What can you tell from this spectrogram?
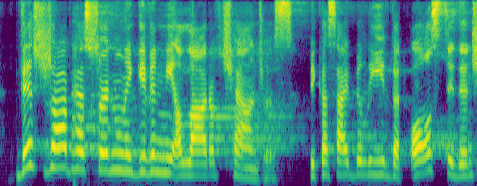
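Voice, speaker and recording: Noticeable background noise accompanies a woman with a fairly high pitch. She speaks at a moderate pace with lively intonation. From Philippines. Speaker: special education teacher. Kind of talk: prepared speech.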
